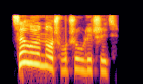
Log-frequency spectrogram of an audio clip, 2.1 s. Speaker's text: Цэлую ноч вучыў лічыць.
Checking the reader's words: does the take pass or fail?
pass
